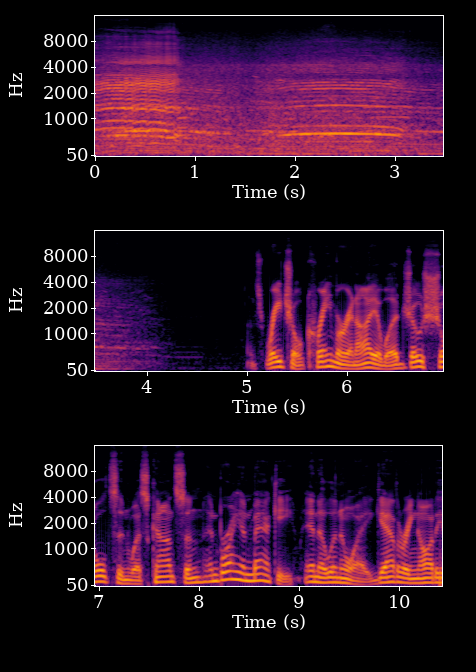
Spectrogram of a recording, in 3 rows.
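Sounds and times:
sheep bleating: 0:00.0 - 0:04.1
speech: 0:05.1 - 0:10.4.

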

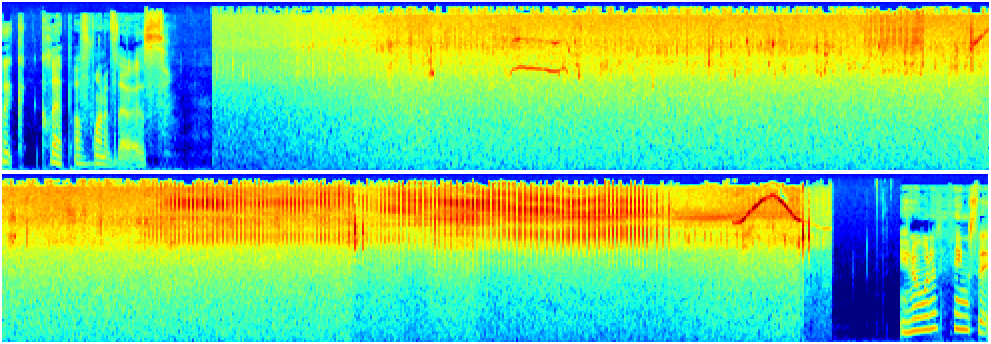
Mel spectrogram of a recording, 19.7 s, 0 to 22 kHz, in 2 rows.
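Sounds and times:
speech: 0:00.0 - 0:02.3, 0:18.9 - 0:19.7
constant crackling underwater hiss: 0:02.1 - 0:18.2
dolphin signature whistle: 0:05.0 - 0:05.8, 0:17.1 - 0:18.1.

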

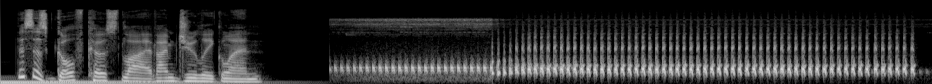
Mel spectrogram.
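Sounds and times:
speech: 0:00.2 - 0:02.7
toxic cane toad calling with a pulsed trill: 0:03.3 - 0:09.3.

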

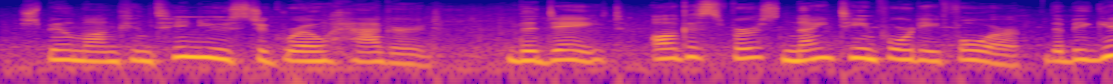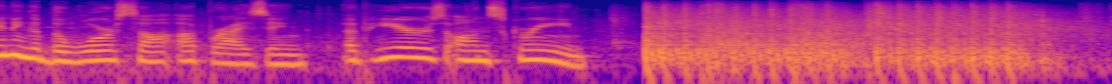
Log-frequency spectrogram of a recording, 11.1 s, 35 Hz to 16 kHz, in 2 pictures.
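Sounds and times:
speech: 0:00.1 - 0:08.9
automatic gunfire in the streets: 0:08.8 - 0:11.1.

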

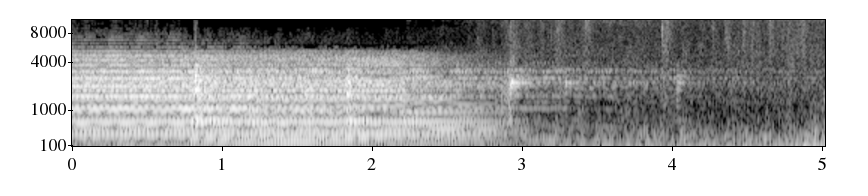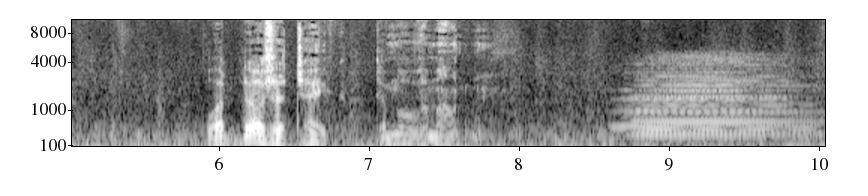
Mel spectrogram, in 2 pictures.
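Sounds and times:
long chord-like train horn blast: 0:00.0 - 0:03.4, 0:08.6 - 0:10.0
heavy low rumble of a passing train: 0:00.0 - 0:10.0
speech: 0:05.9 - 0:07.9.

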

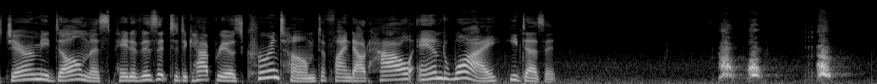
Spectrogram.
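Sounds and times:
speech: 0:00.0 - 0:05.7
guard dogs barking at a house in West Oakland: 0:07.1 - 0:08.6.

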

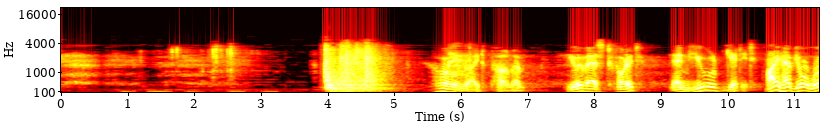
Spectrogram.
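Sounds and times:
heavy jail door slamming shut: 0:03.9 - 0:05.1
speech: 0:05.6 - 0:11.3.

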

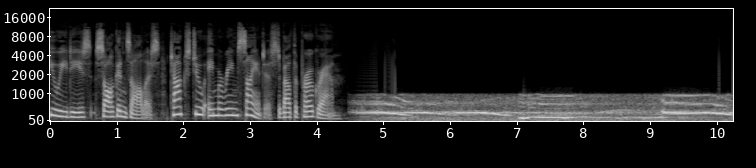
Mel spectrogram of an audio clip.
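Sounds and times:
speech: 0:00.0 - 0:04.4
humpback whale calling in the Santa Barbara Channel off the California coast: 0:04.5 - 0:10.2
low rumbling undertone: 0:04.5 - 0:10.2.

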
